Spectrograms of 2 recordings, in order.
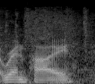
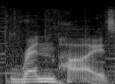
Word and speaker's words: Ren'Py: And there actually is a thing you can do in Ren'Py, the engine I'm using, where you can like click on images and stuff.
